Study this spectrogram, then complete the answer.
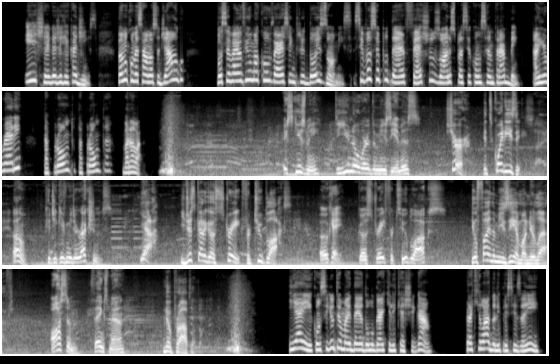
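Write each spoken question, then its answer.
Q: Para que lado ele precisa ir?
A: Seguir reto por duas quadras; o museu fica à esquerda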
